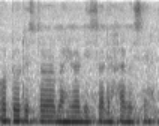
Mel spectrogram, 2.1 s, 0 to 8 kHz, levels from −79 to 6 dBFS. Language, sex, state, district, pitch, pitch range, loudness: Assamese, male, Assam, Hailakandi, 120 Hz, 115-125 Hz, -15 LUFS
